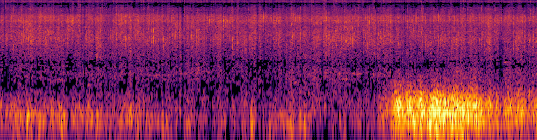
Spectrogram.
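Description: Steady rain falling on puddles and wet paving, an even hiss. A low rumble joins about eight seconds in.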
